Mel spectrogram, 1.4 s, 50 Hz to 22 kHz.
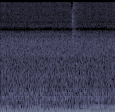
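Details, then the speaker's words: ILG Model 123 fan, 1/20 hp GE unit-bearing motor reassembled after servicing with fresh oil, full line-voltage test: steady, even low hum, only natural motor harmonics, no buzzing, rattle or drumming; sounds better than before. "No crazy loud buzzing when it started, just the natural harmonics of the motor. And um I'm not hearing any drumming sound coming from it."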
